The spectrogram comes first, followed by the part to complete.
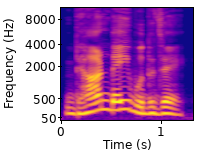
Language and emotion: Sindhi, neutral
